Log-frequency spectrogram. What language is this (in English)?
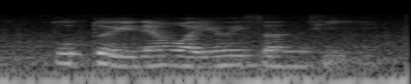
English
